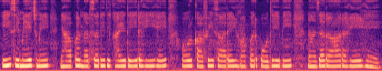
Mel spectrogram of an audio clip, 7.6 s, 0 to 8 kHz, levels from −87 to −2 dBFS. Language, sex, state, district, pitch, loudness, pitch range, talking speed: Hindi, female, Rajasthan, Jaipur, 230 Hz, -16 LUFS, 225-235 Hz, 165 wpm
